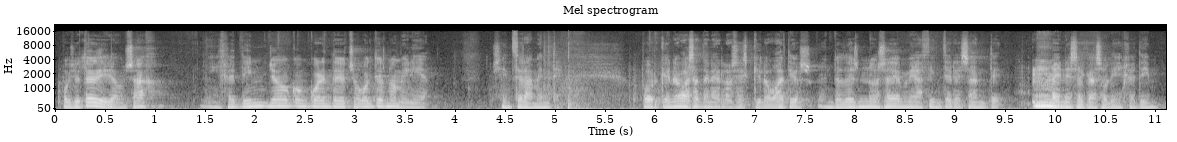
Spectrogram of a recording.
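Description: A man's voice: medium pitch, steady tone, brisk, a little mellow, a little hiss or hum. A man hosting a casual live stream, answering viewer questions in a rambling, self-correcting, informal way.

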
